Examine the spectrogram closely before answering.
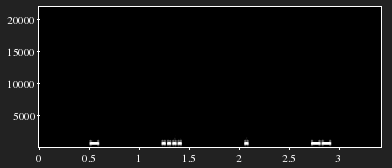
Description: Morse code, heard as a keyed tone, about 44 wpm, spaced as for 12 wpm, 690 Hz. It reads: THEM
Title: 8x Character Spacing - Top 200 Words - 45wpm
